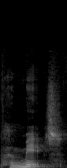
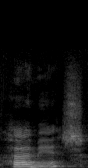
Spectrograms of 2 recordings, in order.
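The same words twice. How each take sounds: First: "permit" as a verb, per-MIT, second syllable stressed. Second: "permit" as a noun, PER-mit, first syllable stressed. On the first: Lecturer contrasting the verb with the noun, "permit" stressed on MIT. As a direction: land the weight on the end of "permit". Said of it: "with the verb permit". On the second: Lecturer showing students the noun, "permit" stressed on PER. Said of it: "compare the noun". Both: Shown as a demonstration.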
